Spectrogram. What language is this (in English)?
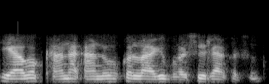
Nepali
